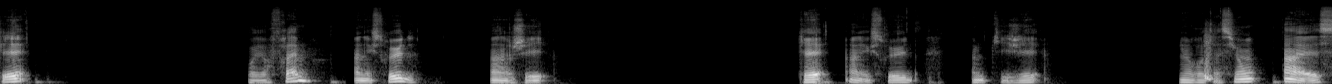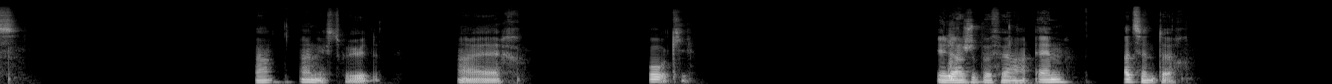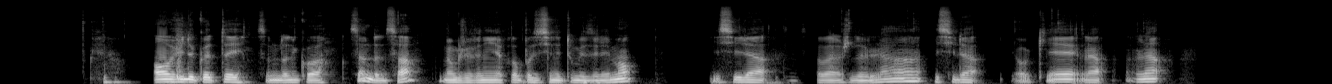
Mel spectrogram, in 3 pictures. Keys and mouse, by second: 0.4 KP_1, 2.1 z, 3.3 e, 4.5 click, 5.0 g, 7.4 click, 8.2 e, 9.1 click, 9.3 g, 11.3 click, 11.4 r, 12.2 click, 12.8 s, 14.2 click, 14.5 g, 15.5 click, 16.1 e, 17.0 click, 17.5 s, 19.0 click, 19.3 z, 21.2 middle click, 21.6 middle click, 23.4 m, 27.7 KP_3, 28.3 z, 31.9 z, 32.5 1, 33.3 click, 33.6 z, 34.3 g, 34.4 g, 35.0 click, 35.7 click, 36.0 g, 37.2 click, 37.4 g, 38.0 click, 39.0 click, 39.2 g, 39.9 click.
